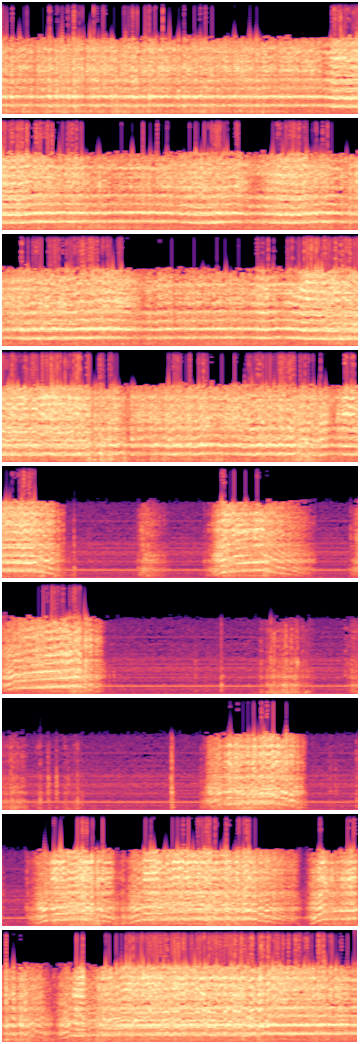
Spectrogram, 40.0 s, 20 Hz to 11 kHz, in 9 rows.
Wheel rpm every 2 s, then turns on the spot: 230, 230, 220, 220, 220, 220, 220, 220, 220, 60, 50, 90, 0, 20, 50, 70, 140, 110, 150, 220.
18-20 26-28 30-32 34-36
